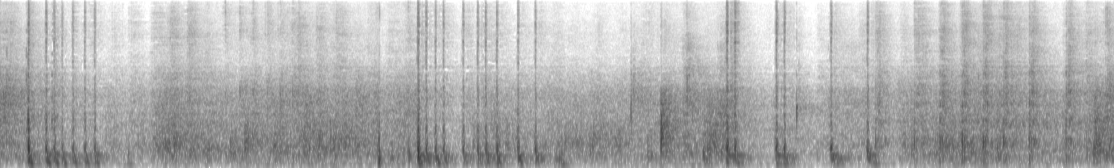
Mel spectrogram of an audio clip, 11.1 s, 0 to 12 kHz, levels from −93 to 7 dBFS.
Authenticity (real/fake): real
